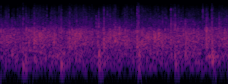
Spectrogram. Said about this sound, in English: But if you welcome these folks into covenant membership, will you just give a round of applause? How about that? Let's do that.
